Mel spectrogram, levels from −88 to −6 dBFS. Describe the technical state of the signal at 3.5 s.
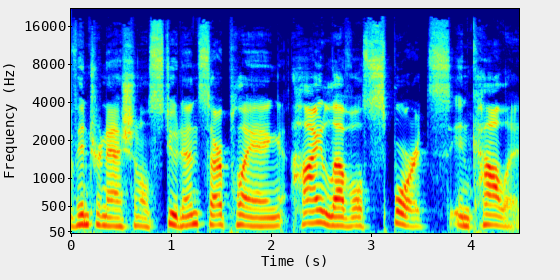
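At 3.5 s the speech signal is intact, with no audible technical fault at that moment.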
